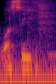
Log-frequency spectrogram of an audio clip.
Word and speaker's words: Wasif: Exactly how you just did it. Wasif.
